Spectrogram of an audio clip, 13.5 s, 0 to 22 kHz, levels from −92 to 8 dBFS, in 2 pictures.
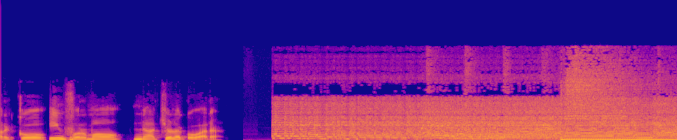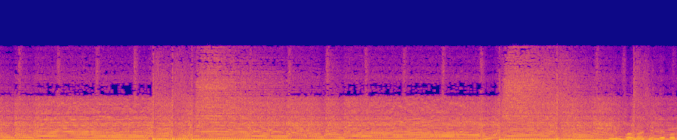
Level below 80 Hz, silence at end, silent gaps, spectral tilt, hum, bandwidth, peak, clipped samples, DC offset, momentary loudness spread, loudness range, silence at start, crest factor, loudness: -24 dBFS; 0 s; 2.29-2.42 s; -4 dB/octave; none; 15 kHz; -4 dBFS; under 0.1%; under 0.1%; 5 LU; 5 LU; 0 s; 12 dB; -15 LUFS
